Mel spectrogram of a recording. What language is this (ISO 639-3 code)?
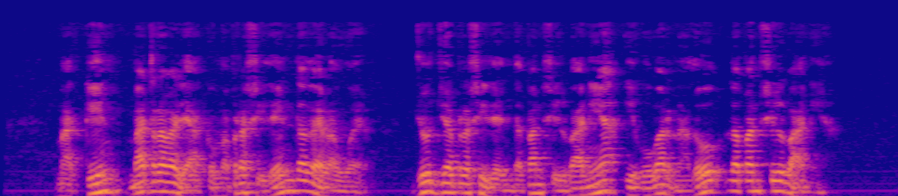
cat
